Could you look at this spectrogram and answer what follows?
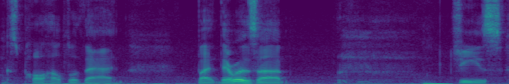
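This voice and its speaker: Male stream host with a low, deep voice; chatty, rambling, eager. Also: takes it slowly. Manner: rambling, excitable fan talk. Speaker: livestream host. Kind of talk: casual livestream chat.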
